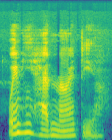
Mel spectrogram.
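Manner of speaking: plain reading voice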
